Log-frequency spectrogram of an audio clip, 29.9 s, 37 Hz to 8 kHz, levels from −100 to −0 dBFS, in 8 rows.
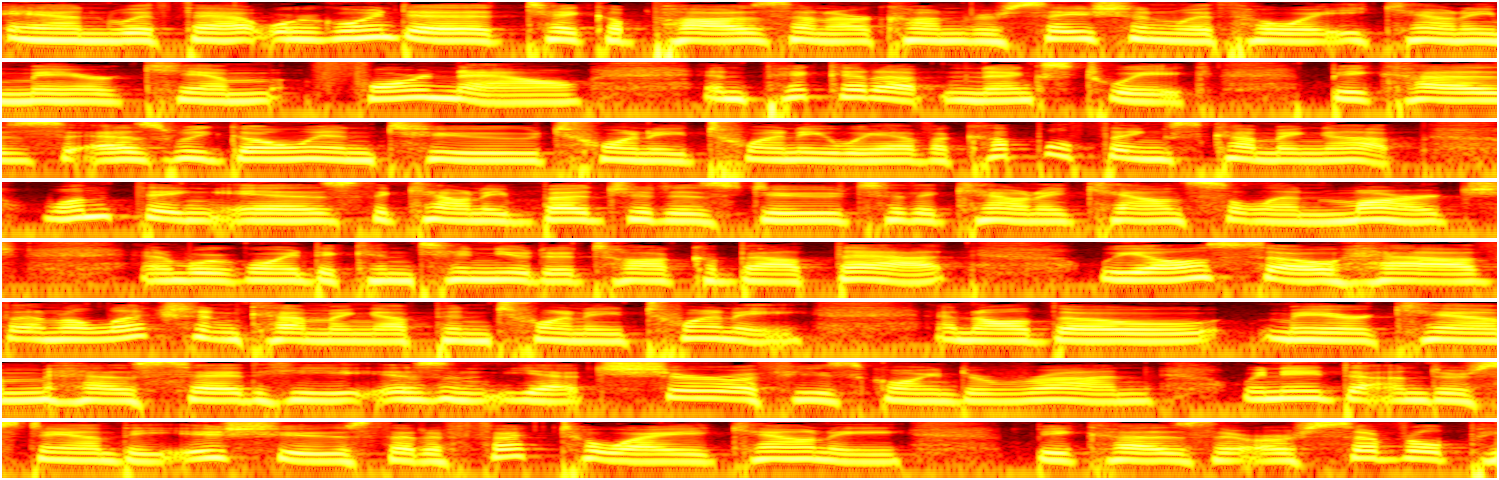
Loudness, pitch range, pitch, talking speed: -15 LUFS, 195-225 Hz, 205 Hz, 200 wpm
